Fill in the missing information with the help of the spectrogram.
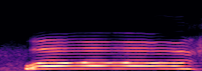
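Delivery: high, loud startled cry; startled whoa. Pretend. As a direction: yelp as it tumbles down. Toy bird crash landing.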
